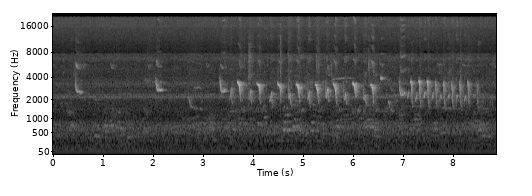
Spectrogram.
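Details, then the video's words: Black-striped sparrow, known locally as tumba yegua or tico tico, singing in nature: a few spaced downslurred notes, then a quickening run of sharp downslurred chips about five per second, with a second rapid burst at the end, over a faint hiss. "HACER TRINAR a Tumba Yegua Audio para estimular el CANTO a estas bellas aves en la NATURALEZA"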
